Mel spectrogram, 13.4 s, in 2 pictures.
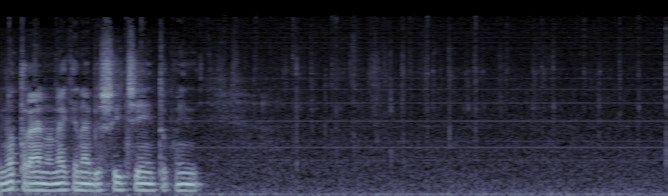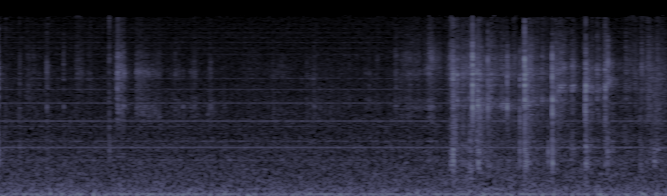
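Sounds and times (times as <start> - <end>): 
speech: 0.0 - 2.2
paper pizza receipt being handled and crinkled: 1.4 - 8.8, 10.6 - 13.3.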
